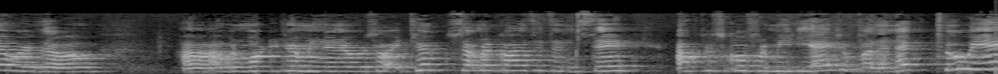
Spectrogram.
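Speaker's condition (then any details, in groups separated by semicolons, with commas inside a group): Cerebral palsy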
